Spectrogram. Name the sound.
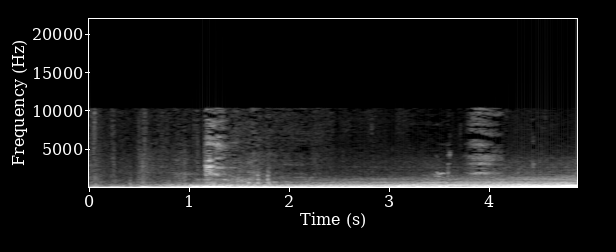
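car approaching and passing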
